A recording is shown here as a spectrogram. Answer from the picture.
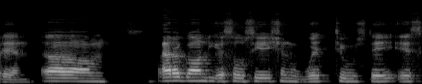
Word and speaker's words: Arragon: Um, I'm simply going to be pronouncing it like default English, Aragon, spelled Arragon.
